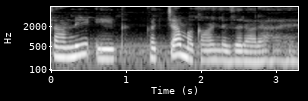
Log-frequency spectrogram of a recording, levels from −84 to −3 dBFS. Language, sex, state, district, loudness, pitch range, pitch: Hindi, female, Chhattisgarh, Raipur, -15 LUFS, 175-230 Hz, 185 Hz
